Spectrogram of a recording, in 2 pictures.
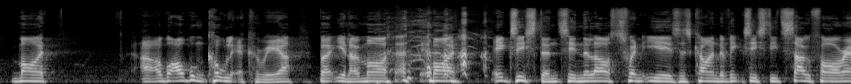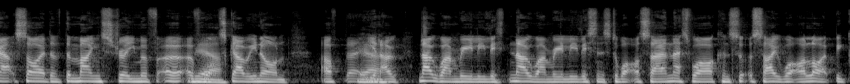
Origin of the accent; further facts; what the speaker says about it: United Kingdom; us as British blokes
